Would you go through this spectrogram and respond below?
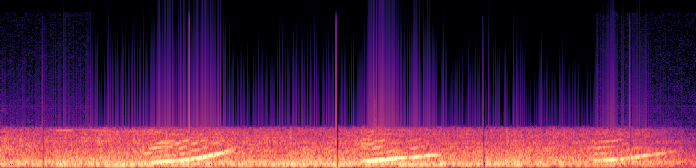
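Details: A right whale, a baleen whale that does not echolocate but sings, recorded underwater by hydrophone, gives low rising upsweep calls about a second long, repeated every few seconds.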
